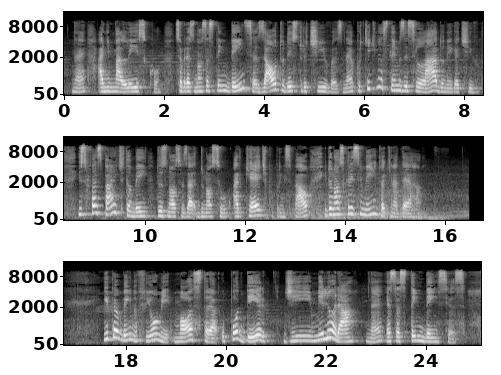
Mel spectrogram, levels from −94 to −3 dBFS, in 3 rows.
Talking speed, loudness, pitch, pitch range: 110 wpm, -19 LUFS, 190 Hz, 175-225 Hz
